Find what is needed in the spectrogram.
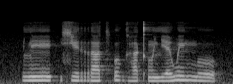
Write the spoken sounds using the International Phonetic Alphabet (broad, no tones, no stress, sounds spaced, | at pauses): l ẽ | ɕ e r a t͡sʼ o ɡʱ a kʼ õ lʲ æ w ẽ ŋ o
